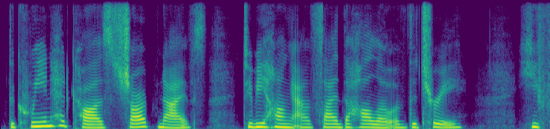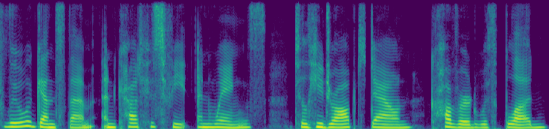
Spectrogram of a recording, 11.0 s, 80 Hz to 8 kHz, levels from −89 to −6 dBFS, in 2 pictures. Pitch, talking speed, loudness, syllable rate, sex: 210 Hz, 175 wpm, -17 LUFS, 4.3 syllables/s, female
